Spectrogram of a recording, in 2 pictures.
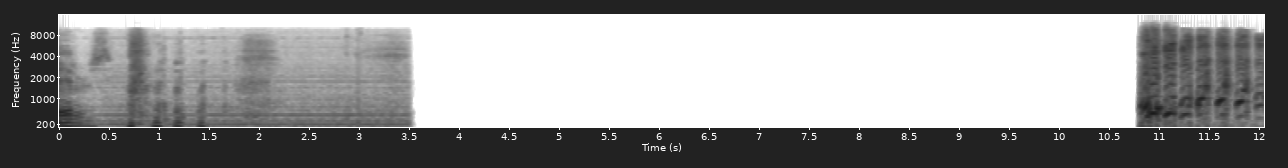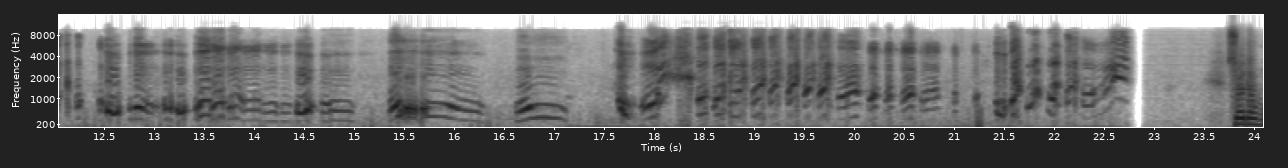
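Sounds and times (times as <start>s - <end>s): low hum: 0.0s - 3.5s, 10.8s - 23.7s
high-pitched laughter: 10.8s - 17.0s, 17.6s - 22.8s.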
